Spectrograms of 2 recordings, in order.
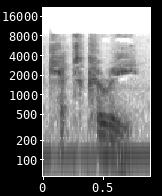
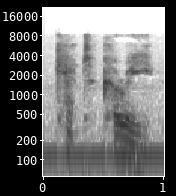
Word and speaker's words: Ket-Kari: So the actual proper name for these people is the Ket-Kari. I'll say it again, Ket-Kari.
